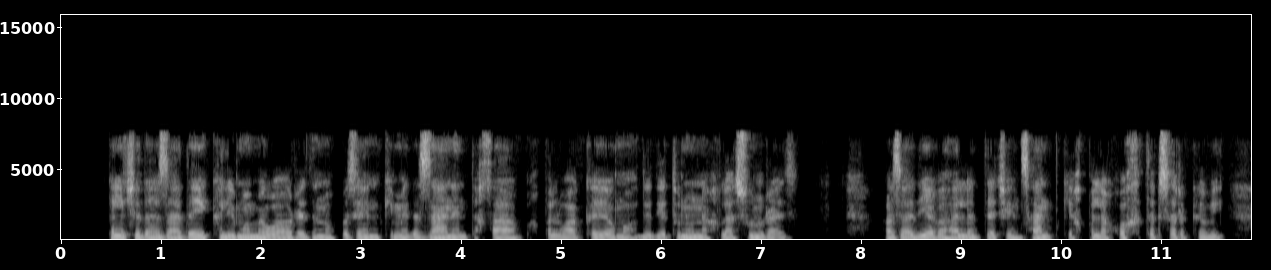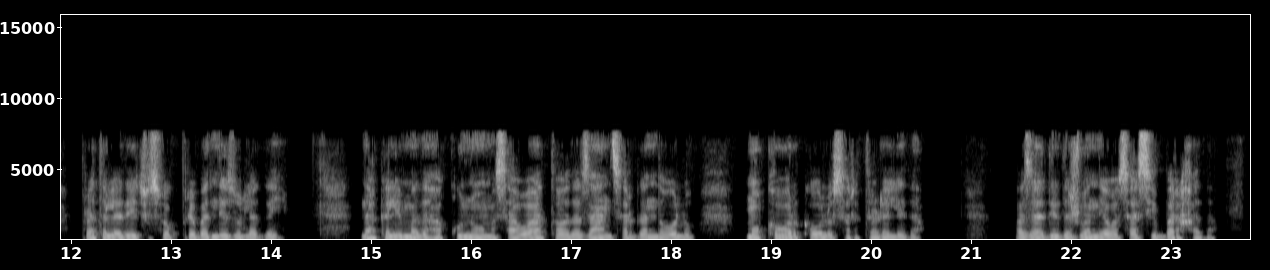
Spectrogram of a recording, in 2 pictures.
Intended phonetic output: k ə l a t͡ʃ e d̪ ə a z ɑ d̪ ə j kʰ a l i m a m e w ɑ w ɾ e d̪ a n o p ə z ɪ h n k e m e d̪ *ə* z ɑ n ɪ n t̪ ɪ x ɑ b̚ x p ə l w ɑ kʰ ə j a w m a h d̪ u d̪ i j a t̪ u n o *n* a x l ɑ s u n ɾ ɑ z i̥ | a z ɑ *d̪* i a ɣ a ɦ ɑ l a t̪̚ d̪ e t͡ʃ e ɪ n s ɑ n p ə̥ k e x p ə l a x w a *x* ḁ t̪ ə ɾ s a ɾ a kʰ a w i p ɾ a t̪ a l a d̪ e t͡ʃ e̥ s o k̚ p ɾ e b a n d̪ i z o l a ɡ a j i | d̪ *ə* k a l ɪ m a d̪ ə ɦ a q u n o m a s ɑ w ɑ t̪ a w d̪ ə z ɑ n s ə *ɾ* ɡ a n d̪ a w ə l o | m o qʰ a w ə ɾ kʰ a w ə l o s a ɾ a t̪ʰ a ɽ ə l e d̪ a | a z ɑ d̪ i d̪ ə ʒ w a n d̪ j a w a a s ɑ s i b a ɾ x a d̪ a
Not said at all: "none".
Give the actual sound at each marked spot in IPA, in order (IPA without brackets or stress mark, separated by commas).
ə, n, d̪, x, ɑ, ɾ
